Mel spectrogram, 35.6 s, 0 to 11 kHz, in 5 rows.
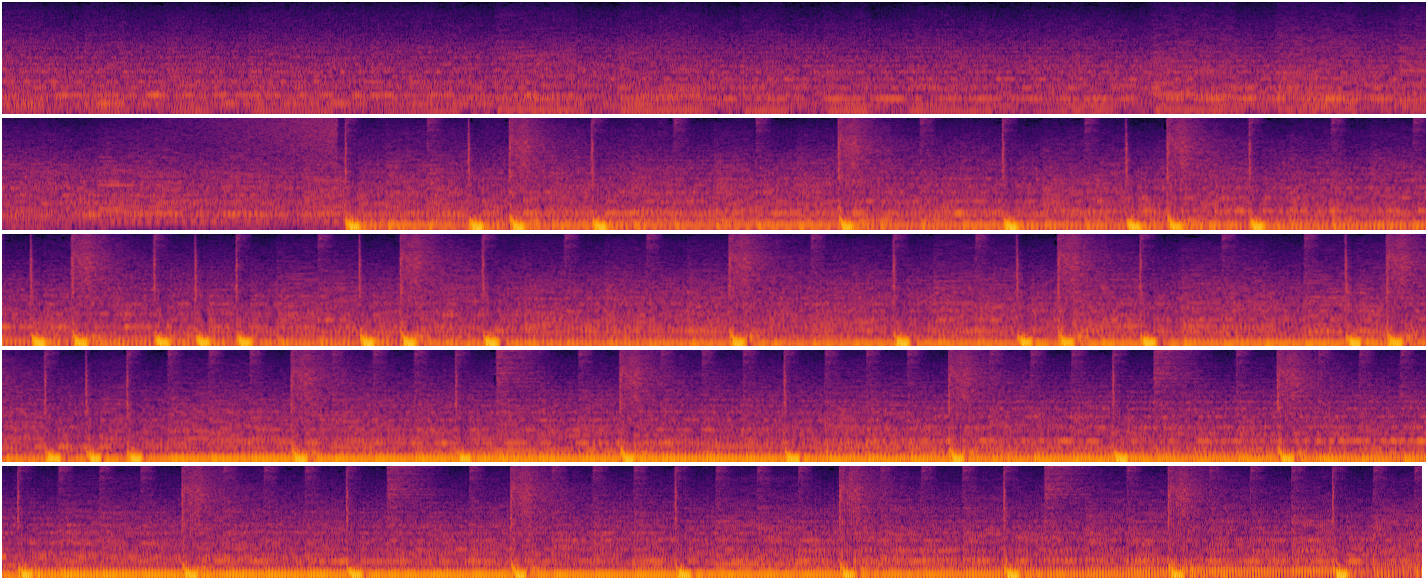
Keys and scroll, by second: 1.2 g, 4.3 g, 6.5 super+z, 6.8 super+z, 7.0 super+z, 7.8 super+z, 9.8 super+z, 13.9 Tab, 18.0 g, 20.9 g, 21.0 z, 21.0 z, 23.1 g, 23.2 z, 23.3 z, 24.7 g, 26.0 g, 30.3 Tab, 34.9 shift+a.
